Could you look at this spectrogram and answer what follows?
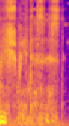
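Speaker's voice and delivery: trailing into a breathy whisper. Acted. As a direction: let the voice drop away to nothing. Desperate inner voice at night.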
